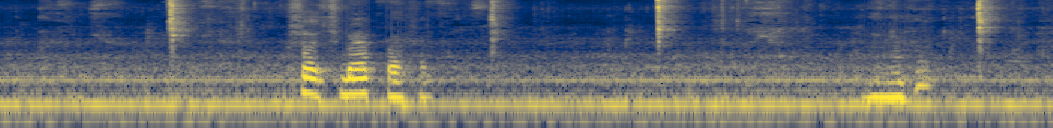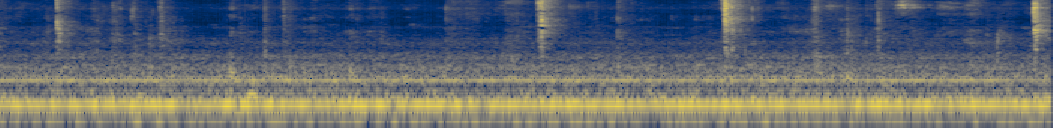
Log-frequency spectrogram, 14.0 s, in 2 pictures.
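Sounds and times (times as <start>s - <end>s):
steady low hum: 0.0s - 14.0s
lip smacks: 1.0s - 1.8s, 4.2s - 5.2s, 6.3s - 9.6s, 10.5s - 13.0s, 13.6s - 14.0s
chewing: 3.2s - 14.0s.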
